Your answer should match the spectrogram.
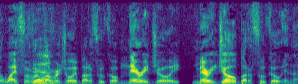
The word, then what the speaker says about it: Buttafuoco: Pronounced Buttafuoco. – Buttafuoco. – Buttafuoco, sorry. – Not Buttafuoco.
